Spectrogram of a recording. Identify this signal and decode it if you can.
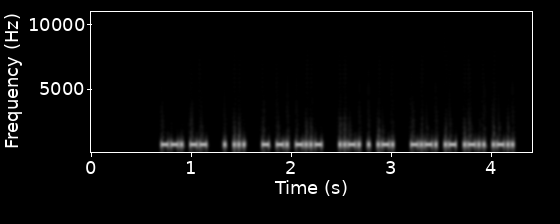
Morse code, heard as a keyed tone, about 49 wpm, 700 Hz. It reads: GM ES TNX FER CALL
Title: Practice QSO - Exchange 1 - Beginning - 50wpm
